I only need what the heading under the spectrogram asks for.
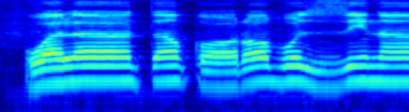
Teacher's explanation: qaf yang mati atau yang sukun itu adalah bacaan qalqalah. Bacaannya dia dipantulkan. Qalqalah dalam hal ini qalqalah sughra.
